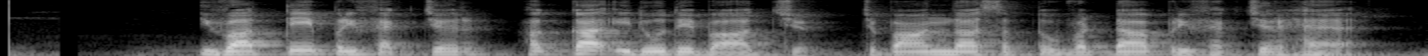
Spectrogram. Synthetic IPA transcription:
ɪʋaːt̪eːpɾiːpʰɛːk̚t͡ʃəɾhəkːaːʔɪd̪õːd̪eːbaːd̪̚t͡ʃ | d͡ʒəpaːnd̪aːsəb̚t̪õːʋəɖaːpɾiːpʰɛːk̚t͡ʃəɾɦɛ̰ː

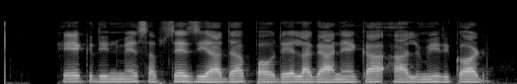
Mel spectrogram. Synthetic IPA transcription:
eːkd̪ɪnmẽsɐbsezijaːd̪apɔːd̪elɐɡaːnekaʔaːlmiɾɪkɔːɾɖ

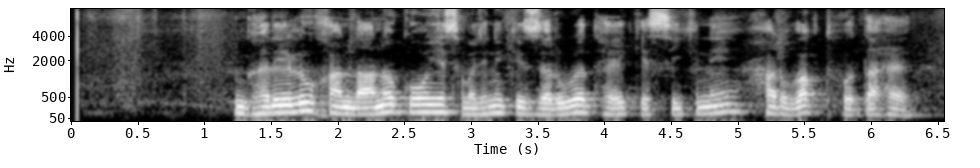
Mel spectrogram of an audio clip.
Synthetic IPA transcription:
ɡʱɐɾeːluxaːnd̪aːnõkojesɐməd͡ʒʱnekizɐɾuːɾət̪ɦɛkesiːkʰnehɐɾʋɐqt̪hoːt̪aɦɛː

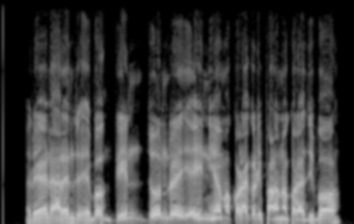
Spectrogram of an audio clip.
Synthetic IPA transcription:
ɾeɽaɾend͡ʒebɔŋɡɾind͡ʒonɾeːɦinijɔmɔkɔɽakɔɽipaɭ̃ɔnɔkɔɾad͡ʒibɔ

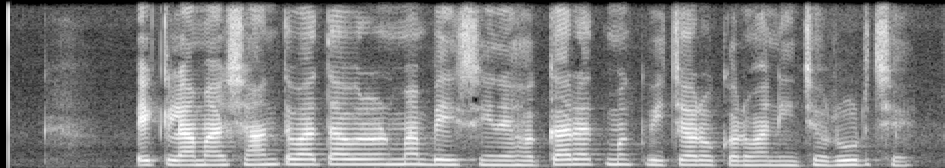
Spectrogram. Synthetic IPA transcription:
eklamãʃãnt̪ʋat̪aʋəɾəɳmãbesineɦəkaɾat̪məkʋit͡ʃaɾokəɾʋanid͡ʒəɾuɾt͡ʃʰe

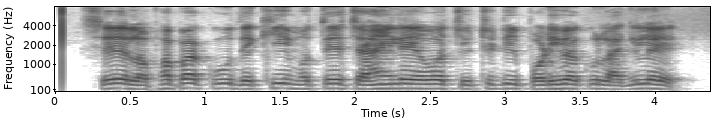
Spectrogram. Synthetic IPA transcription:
selɔpʰapakud̪ekʰimot̪et͡ʃaɦĩleot͡ʃiʈʰiʈ̬ipɔɽ̤ibakulaɡile

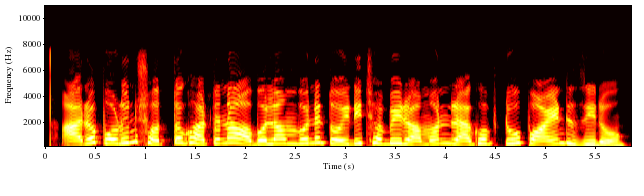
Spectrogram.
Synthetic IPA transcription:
a̰ɾopoɽunʃot̪ːoɡʱɔʈonaɔbolɔmbonet̪ojɾit͡ɕʰobiɾɔmonɾaɡʱobʈupɔjɳʈd͡ʑiɾo

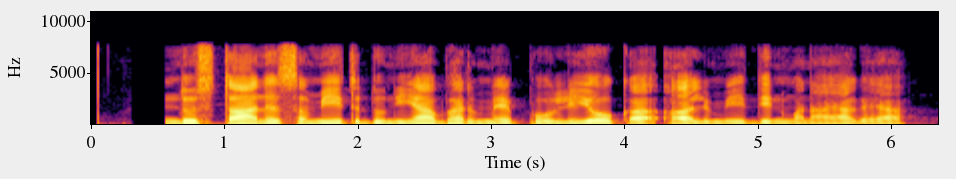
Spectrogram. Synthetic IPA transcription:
hɪ̃nd̪ʊst̪aːnsɐmiːt̪d̪ʊnijabʱɐɾmẽpoːlijokaʔaːlmid̪ɪnmɐnaːjaɡɐjaː

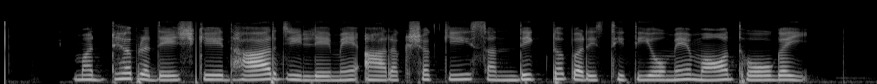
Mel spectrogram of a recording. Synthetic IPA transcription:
məd̪ʱjəpɾɐd̪eːʃked̪ʱaːɾd͡ʒilemẽʔaːɾəkʃəkːisə̃nd̪ɪk̚t̪əpɐɾɪst̪ʰɪt̪ijõmẽmɔːt̪ɦoɡɐiː

